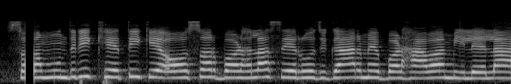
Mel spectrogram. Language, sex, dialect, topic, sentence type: Bhojpuri, female, Southern / Standard, agriculture, statement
